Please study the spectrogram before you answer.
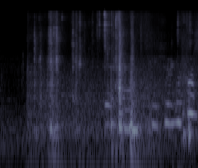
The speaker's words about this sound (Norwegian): nøklene til biblioteket her.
